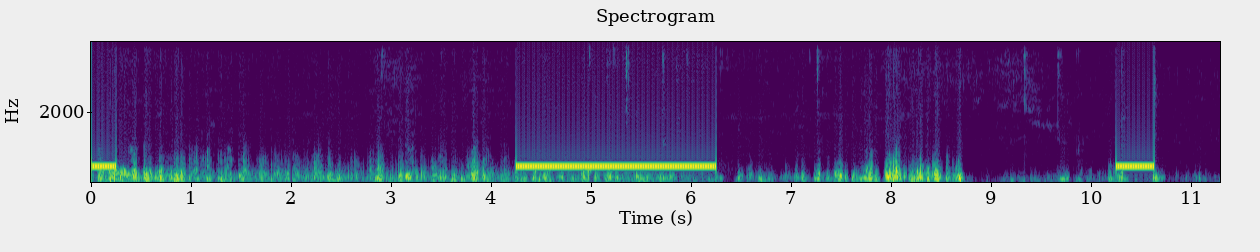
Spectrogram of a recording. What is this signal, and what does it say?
Ringback tone (North America), 440 + 480 Hz.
